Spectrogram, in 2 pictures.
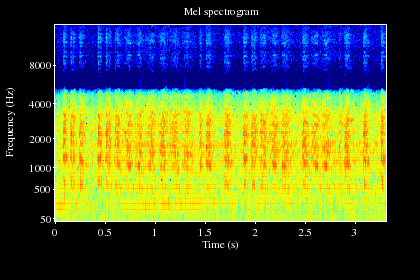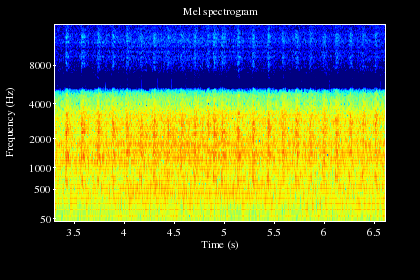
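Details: Mazda RX-7 FC rotary, swapped engine that ran fine before: long steady cranking, pitch slowly climbing and wavering, never catching; hard start, owner says not flooded and thermo sensor is fine.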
